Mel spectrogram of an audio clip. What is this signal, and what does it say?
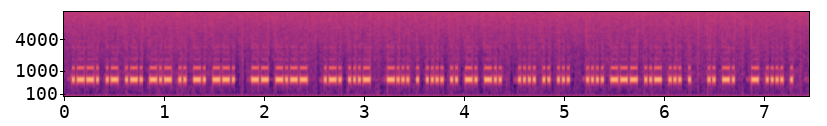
Morse code, heard as a keyed tone, about 50 wpm, 600 Hz. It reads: PARKING MY RV BEHIND HIS HOUSE IN THE
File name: archived / CRSnet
